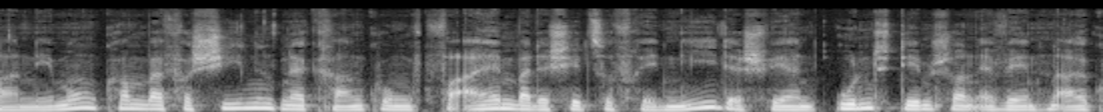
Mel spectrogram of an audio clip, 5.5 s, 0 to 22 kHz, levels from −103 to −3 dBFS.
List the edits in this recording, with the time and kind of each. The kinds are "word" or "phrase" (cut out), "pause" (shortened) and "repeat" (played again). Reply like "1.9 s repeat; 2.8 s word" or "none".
1.4 s word; 2.1 s word; 4.0 s word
